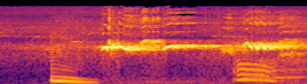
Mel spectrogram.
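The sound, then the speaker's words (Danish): A blackbird in Frederiksberg sings loudly, with a sustained, bright whistling phrase running almost unbroken. Lower, falling voice-like calls briefly come in at the start and again near the end. “Det er den mest aggressive solsort overhovedet på hele Frederiksberg.”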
